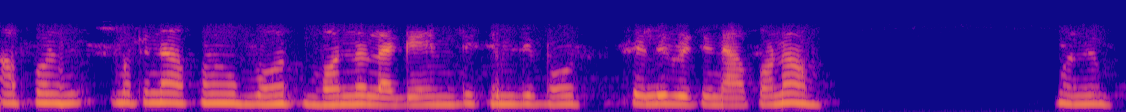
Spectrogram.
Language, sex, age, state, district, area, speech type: Odia, female, 18-30, Odisha, Koraput, urban, conversation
